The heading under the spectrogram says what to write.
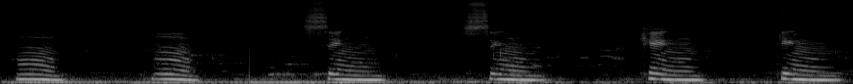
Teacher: the velar nasal, commonly known as the ng sound, where the back of the tongue touches the soft palate. It never starts English words.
